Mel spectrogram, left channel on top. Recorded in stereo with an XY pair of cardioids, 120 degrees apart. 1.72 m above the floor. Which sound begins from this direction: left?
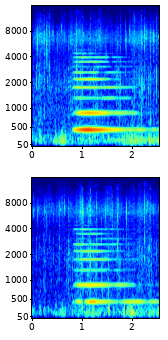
A violin, at 0.8 s.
